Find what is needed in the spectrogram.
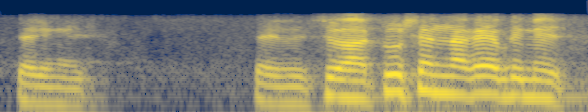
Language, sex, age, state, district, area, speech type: Tamil, male, 60+, Tamil Nadu, Nagapattinam, rural, conversation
